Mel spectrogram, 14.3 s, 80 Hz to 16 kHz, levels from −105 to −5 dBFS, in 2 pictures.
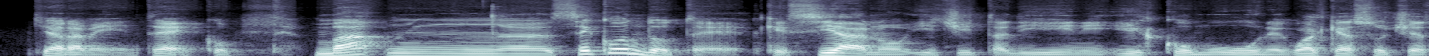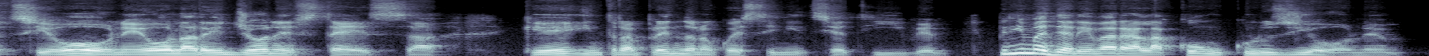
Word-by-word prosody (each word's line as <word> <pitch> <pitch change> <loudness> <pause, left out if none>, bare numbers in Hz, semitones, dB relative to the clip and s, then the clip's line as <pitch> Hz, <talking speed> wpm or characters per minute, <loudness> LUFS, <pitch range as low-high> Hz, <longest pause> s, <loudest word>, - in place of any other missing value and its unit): Chiaramente, 80 0 +1
ecco. - - -5 0.4
Ma, - - +5
mhmm, 120 -3 -2
secondo 220 - +5
te, - - -6
che - - -5
siano 100 -10 +5
i 100 -1 -8
cittadini, 95 0 -6
il 110 - -2
comune, 105 -2 -2
qualche - - 0
associazione 100 0 0
o 115 +2 +5
la 115 -1 +4
regione 115 +2 0
stessa, 90 -1 -7 0.4
che 105 - -3
intraprendono 115 -1 -3
queste 105 - -10
iniziative, 85 -3 -14 0.2
prima 250 +1 +3
di 185 - +1
arrivare 130 0 +2
alla 110 -3 0
conclusione, 100 -10 -7
110 Hz, 115 wpm, -19 LUFS, 95-125 Hz, 0.4 s, Ma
